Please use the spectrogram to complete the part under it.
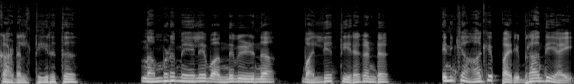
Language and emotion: Malayalam, fearful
